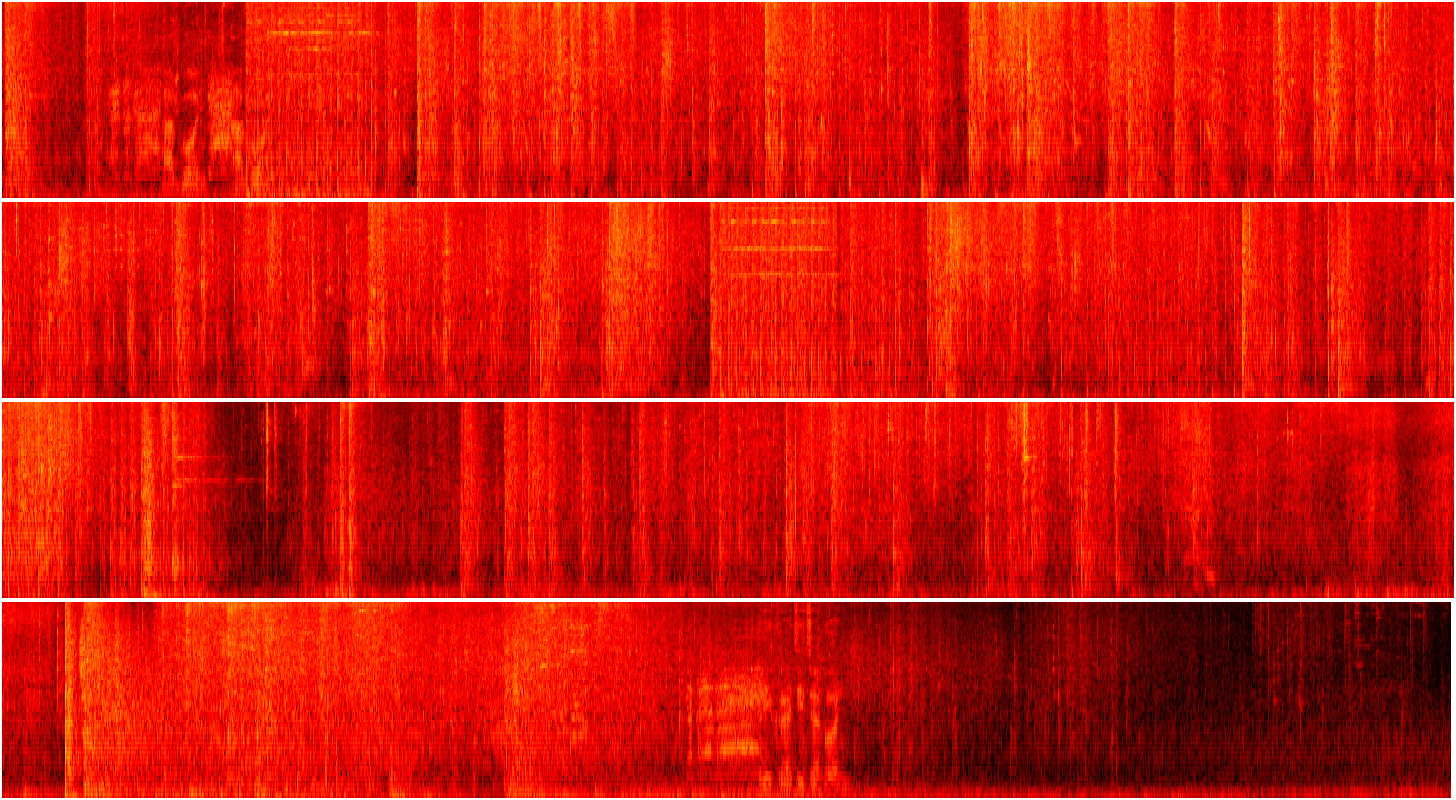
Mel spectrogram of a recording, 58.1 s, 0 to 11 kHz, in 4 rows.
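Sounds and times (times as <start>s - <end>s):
battle rifle gunfire: 2.3s - 8.6s, 21.6s - 24.4s.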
